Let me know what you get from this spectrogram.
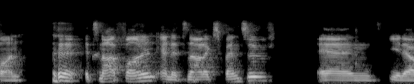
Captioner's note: giggles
